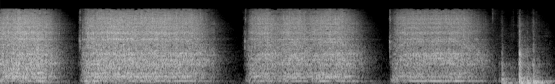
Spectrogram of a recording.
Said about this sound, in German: Dann geben wir 100 50 Gramm Walnüsse. Ich tue immer. Mhm. Ja, sind gut. In den Stabmixer. Mixen die durch. Das ist ein bisschen lauter.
